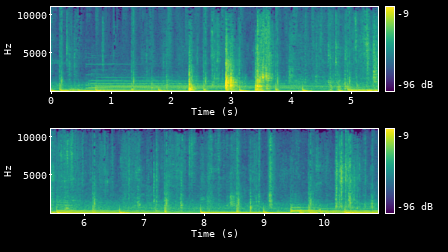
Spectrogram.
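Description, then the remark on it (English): Items being pulled out of a drawer: irregular knocks, clunks and rustling clatter, busiest in a brief burst, over a steady humming, musical tonal background. “I'm just emptying out the, the middle drawer.”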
